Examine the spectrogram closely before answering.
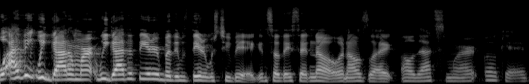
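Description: A woman with an American accent at a very fast pace, lively in intonation, with hardly any pauses. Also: medium pitch for a woman. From US South, Atlanta, Georgia. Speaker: musical theatre actress. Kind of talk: casual chat.

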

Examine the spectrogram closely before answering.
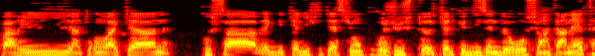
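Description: In an unremarkable speaking voice, a man talks at a fairly slow pace with a fairly high pitch and fairly even intonation. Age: 30s. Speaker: sports betting tipster. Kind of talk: casual interview.

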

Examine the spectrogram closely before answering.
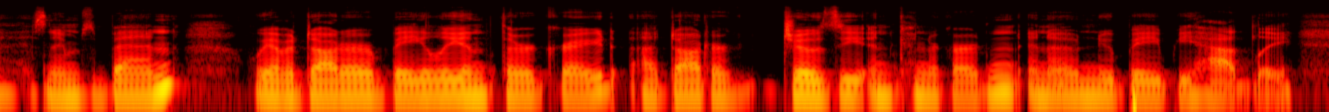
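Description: The voice has a dark, mellow tone and fairly even intonation, moving at a fairly quick pace. The recording is very clean, with a silent background. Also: woman, fairly low pitch for a woman. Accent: American. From Northern California (Davis). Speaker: wedding venue owner and school parent. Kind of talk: interview.

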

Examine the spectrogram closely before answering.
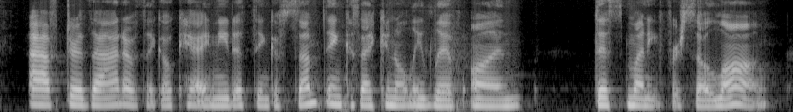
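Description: A woman with a normal speaking voice talks at a moderate pace with fairly even intonation, in a dry, close sound with no echo. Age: 30s. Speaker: real estate agent. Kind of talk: casual interview chat.

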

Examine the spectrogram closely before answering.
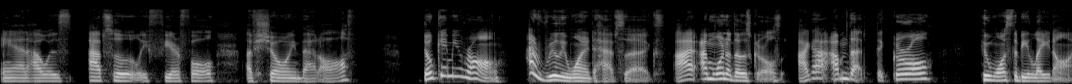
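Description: With a Southern US accent, the voice moves at a moderate pace through very wide pitch swings. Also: woman, fairly low pitch for a woman. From US South, North Georgia mountains. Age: 30s. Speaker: social worker. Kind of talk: casual chat.

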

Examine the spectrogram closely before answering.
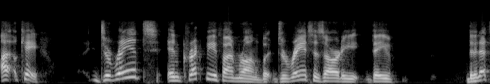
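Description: Vocal fry runs through this man's voice. His pitch sits fairly high. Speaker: guest basketball commentator. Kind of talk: casual chat. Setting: video call.

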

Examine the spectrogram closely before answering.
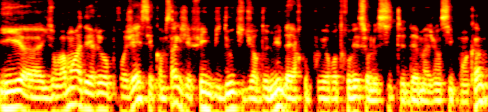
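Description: Talking at a fairly quick pace, a man has an unremarkable speaking voice, fairly low in pitch, with ordinary pitch variation. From Senegal, came to France at 11. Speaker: entrepreneur, networking expert. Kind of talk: podcast interview.

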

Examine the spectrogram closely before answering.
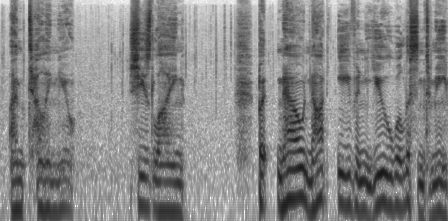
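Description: A man puts on a strained character voice at a medium pitch, speaking at a fairly slow pace with long, frequent pauses and fairly even intonation.

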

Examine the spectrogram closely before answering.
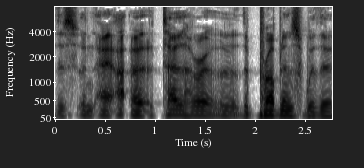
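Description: Speaking with a German accent at a moderate pace, a man of medium pitch has a dark, mellow tone in a dry, close sound with no echo. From Germany, Solingen. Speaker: film director. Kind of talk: on-stage Q&A conversation. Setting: stage with audience. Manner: halting.

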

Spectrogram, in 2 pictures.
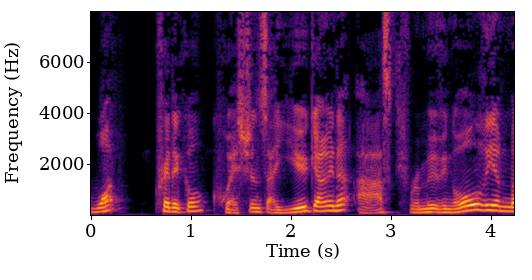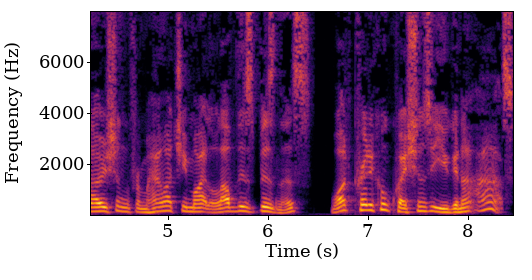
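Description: With an Australian accent, a man talks at a fairly high pitch, with hardly any pauses. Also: lively intonation, moderate pace. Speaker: private equity investor. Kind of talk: interview. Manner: direct, to the point.

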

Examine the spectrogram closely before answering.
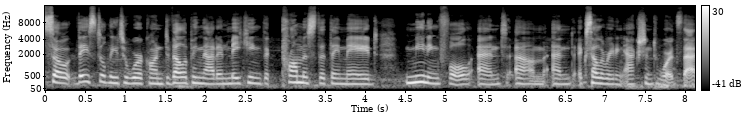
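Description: The voice belongs to a woman with a Canadian accent. She speaks at a moderate pace. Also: medium pitch for a woman, fairly even intonation, hardly any pauses. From Canada. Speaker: energy policy analyst. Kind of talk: interview. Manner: halting, many fillers and restarts.

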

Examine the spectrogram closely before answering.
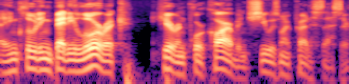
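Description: With an American accent, a man speaks in a very deep, low voice with vocal fry and lively intonation, on a very clean recording with a silent background. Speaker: district judge. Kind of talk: casual interview. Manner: fluent storyteller.

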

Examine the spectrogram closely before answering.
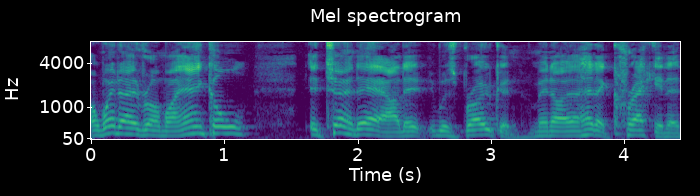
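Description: An Australian accent at a fairly quick pace, with lively intonation. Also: man. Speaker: former cricket fast bowler. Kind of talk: interview recollection.

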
